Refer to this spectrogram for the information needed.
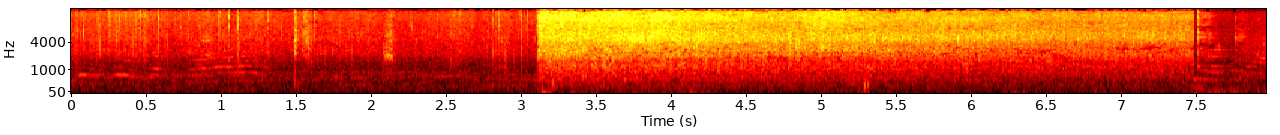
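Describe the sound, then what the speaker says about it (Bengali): Garlic, onion and dried chili with spices dropped into hot oil for a fish-head and potato dish, bursting into a loud, sudden sizzle partway through that holds steady and close, after quieter kitchen clatter. "আমি গরম তেলের মধ্যে দেখেন রসুন, পেঁয়াজ আর শুকনো মরিচ আর 12 মশলা দিয়ে"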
